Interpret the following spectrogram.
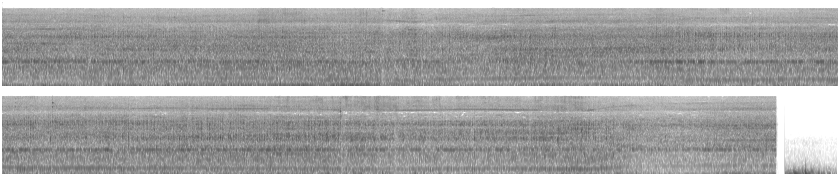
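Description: Angle grinder raking old mortar out of the joints of a brick wall, the disc grinding steadily through the joint. The motor's whine sags under load about four seconds in and again over the later part, recovering each time.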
